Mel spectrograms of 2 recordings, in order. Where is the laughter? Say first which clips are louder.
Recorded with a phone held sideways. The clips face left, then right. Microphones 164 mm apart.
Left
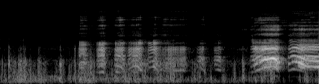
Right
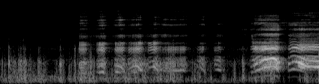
Right 3 dB; 25° right (ahead or behind); by 3.2 s 20° right (ahead or behind).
